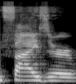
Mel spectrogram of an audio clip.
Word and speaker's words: Pfizer: My name is Pfizer with the P, but the P silent.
